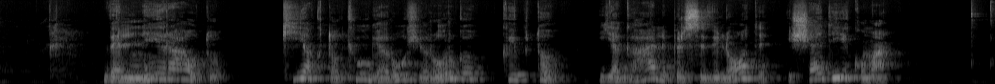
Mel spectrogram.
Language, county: Lithuanian, Telšiai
